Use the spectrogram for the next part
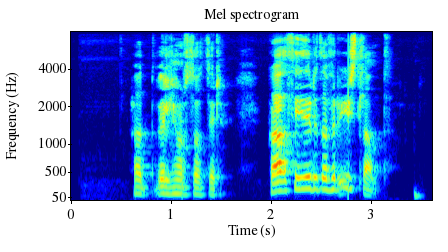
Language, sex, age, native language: Icelandic, male, 30-39, Icelandic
